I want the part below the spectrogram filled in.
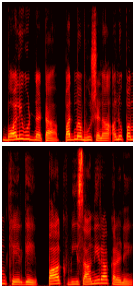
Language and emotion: Kannada, neutral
